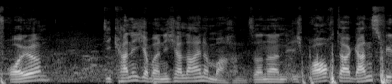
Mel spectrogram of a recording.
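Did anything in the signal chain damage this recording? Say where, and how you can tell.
No, nothing in the chain damaged this audio.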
